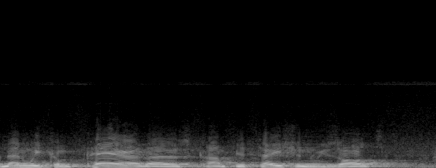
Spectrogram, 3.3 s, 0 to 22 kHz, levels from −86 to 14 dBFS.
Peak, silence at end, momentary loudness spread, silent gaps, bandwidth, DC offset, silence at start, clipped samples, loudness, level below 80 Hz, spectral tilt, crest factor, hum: -8 dBFS; 0 s; 5 LU; none; 4.8 kHz; under 0.1%; 0 s; under 0.1%; -21 LUFS; -74 dBFS; -10 dB/octave; 12 dB; none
